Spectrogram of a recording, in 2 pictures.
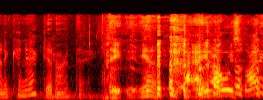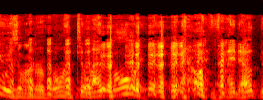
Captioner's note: laughter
